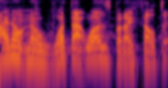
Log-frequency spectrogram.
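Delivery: ordinary delivery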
